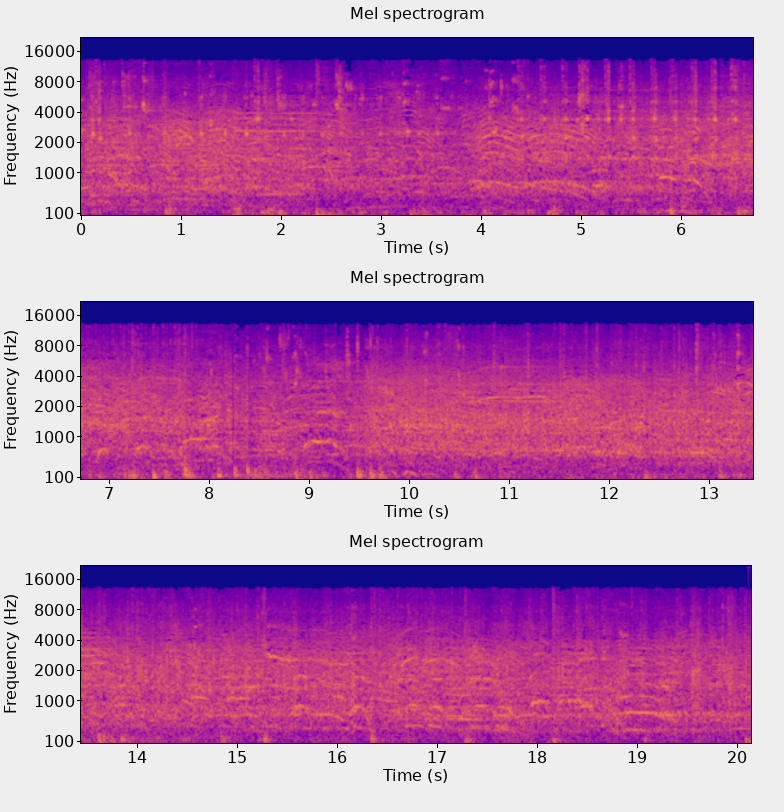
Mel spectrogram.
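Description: Basketball shoes squeak on the court.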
